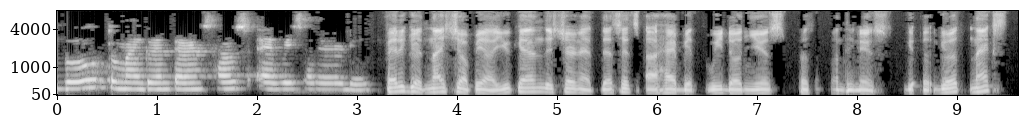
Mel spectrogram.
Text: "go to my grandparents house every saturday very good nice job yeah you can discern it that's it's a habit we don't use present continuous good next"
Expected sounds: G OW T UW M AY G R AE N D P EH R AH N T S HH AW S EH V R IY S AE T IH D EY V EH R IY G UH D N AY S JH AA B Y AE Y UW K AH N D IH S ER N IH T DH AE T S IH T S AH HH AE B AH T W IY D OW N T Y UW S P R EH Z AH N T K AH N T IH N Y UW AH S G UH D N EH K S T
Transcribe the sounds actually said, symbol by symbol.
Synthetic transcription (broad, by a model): G OW T UW M AY G R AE N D P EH R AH N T S HH AW S EH V R IY S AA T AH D EY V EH R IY G UH D N AY S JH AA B Y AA Y UW K AH N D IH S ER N IH T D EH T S IH T S AH HH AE B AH T W IY D OW N T Y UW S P EH S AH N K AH N T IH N Y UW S G UH D N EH K S T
